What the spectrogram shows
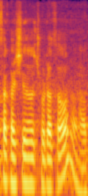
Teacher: बड़ा स छोटा सा और ह को ऊष्म व्यंजन कहा जाता है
